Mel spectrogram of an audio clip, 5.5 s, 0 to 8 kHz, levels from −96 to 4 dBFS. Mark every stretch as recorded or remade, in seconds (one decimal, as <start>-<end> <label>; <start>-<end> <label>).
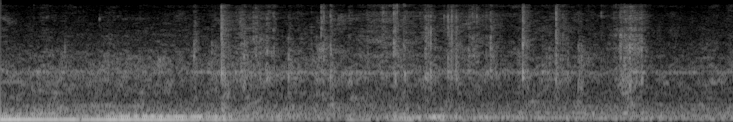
0.0-5.5 recorded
